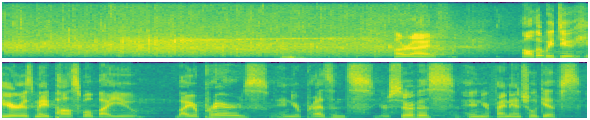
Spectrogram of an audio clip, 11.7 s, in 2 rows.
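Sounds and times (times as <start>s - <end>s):
church congregation at HUMC clapping: 0.0s - 4.9s
speech: 3.9s - 4.6s, 5.2s - 11.6s.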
